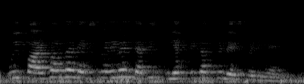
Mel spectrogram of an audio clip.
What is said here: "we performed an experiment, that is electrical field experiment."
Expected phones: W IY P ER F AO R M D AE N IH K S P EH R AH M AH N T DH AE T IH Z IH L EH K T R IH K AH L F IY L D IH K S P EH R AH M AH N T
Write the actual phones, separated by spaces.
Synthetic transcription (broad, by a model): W IY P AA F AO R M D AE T IH K S P EH R AH M AH N T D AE T IH Z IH L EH K T R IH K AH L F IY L IH K S P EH R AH M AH N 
